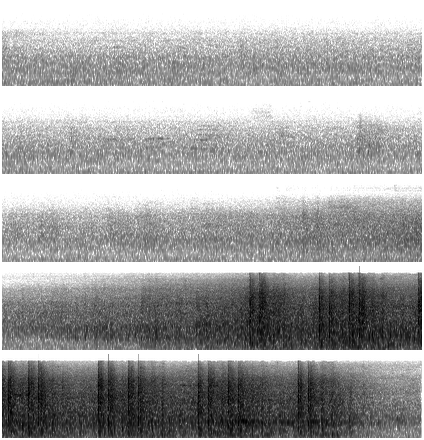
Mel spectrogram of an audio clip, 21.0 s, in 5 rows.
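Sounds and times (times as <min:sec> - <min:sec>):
train passing: 0:06.6 - 0:21.0
wheels clicking over rail joints: 0:13.4 - 0:21.0.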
